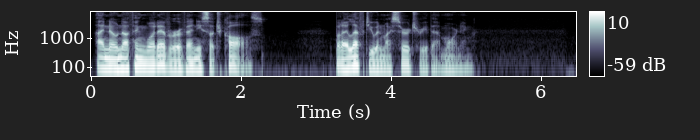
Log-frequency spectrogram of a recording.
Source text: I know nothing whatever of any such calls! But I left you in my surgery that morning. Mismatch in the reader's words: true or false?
false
